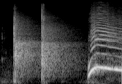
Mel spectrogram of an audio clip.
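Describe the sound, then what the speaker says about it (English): Two quick hand claps, close and crisp, followed straight away by a loud sustained tone. "2 claps."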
